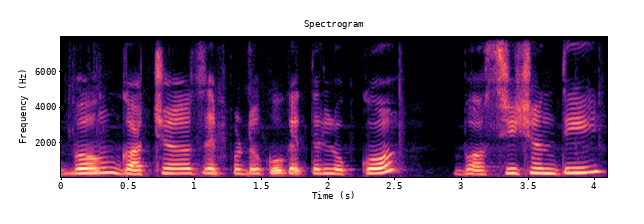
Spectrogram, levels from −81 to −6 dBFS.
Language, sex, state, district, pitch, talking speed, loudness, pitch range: Odia, female, Odisha, Khordha, 260 Hz, 85 wpm, -16 LUFS, 240-270 Hz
